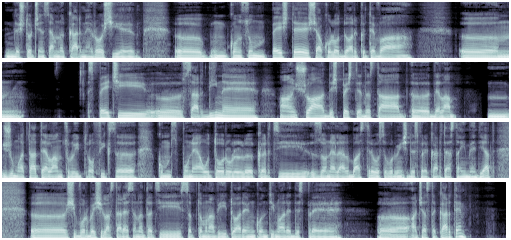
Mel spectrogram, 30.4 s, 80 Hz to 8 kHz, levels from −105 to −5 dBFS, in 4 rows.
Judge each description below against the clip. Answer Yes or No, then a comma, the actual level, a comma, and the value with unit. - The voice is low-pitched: Yes, very low, 90 Hz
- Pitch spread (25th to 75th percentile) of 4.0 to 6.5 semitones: No, average, 3.5 semitones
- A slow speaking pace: Yes, slow, 100 wpm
